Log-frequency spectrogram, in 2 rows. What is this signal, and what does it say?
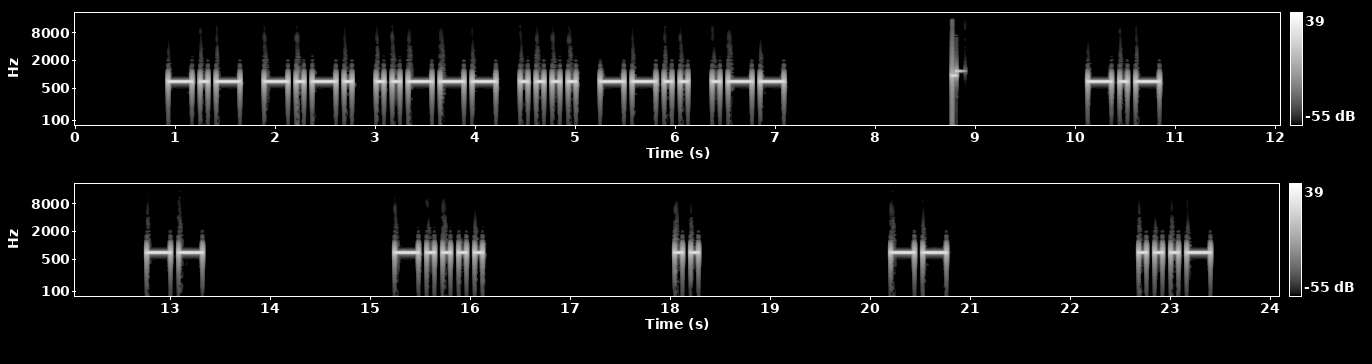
Morse code, heard as a keyed tone, about 15 wpm, spaced as for 6 wpm, 700 Hz. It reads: KC2HZW KM6IMV
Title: USA Call Signs - 6 Characters - 8x Character Spacing - 15wpm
